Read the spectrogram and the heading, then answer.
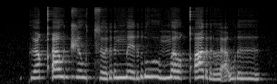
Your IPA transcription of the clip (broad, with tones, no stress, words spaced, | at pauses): kʉ˩˧qʼe˦wd͡ʒɵ˦˨w t͡sɵ˧˩˧rme˦˨r wu˦˨mɐ˦˨wqʼa˦r la̰˨˥wɾɨ˩˧˩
